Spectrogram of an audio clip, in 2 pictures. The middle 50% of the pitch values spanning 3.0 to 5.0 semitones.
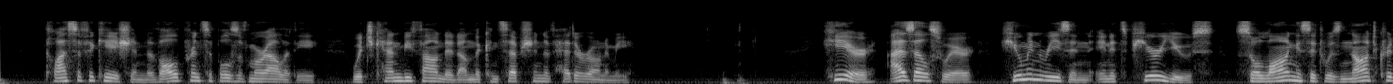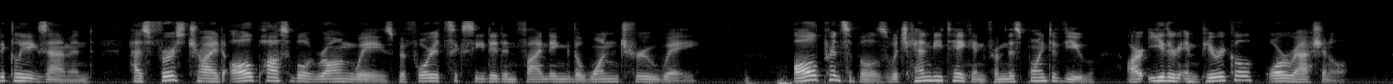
No: wide, 5.6 semitones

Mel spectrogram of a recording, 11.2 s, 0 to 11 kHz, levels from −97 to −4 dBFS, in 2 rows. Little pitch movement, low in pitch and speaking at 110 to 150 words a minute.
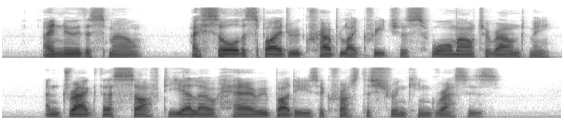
Yes: narrow, 1.8 semitones; low, 110 Hz; average, 140 wpm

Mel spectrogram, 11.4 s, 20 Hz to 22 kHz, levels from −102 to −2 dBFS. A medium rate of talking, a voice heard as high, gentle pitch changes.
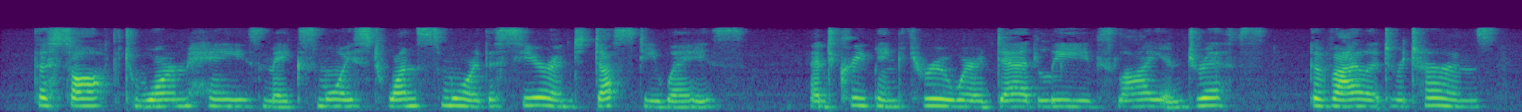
No: slow, 130 wpm; high, 235 Hz; narrow, 2.1 semitones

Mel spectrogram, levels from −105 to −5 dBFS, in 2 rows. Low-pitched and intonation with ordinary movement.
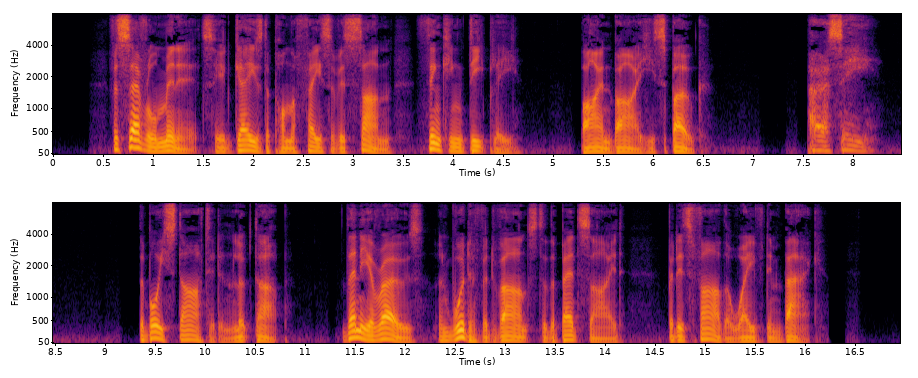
No: very low, 85 Hz; wide, 5.8 semitones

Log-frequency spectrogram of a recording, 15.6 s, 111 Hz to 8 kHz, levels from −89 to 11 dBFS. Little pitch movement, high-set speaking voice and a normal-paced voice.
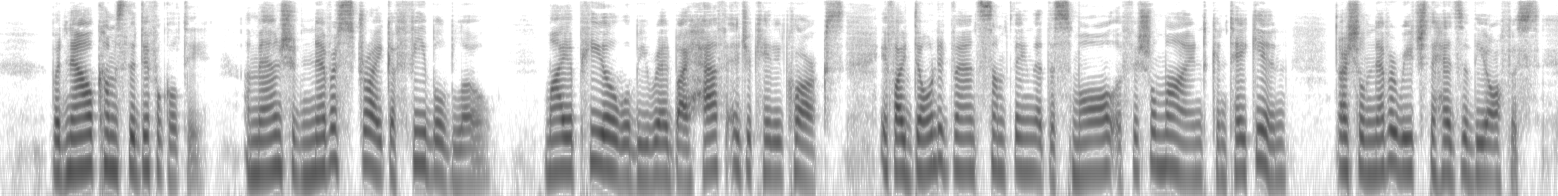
Yes: narrow, 2.3 semitones; high, 195 Hz; average, 170 wpm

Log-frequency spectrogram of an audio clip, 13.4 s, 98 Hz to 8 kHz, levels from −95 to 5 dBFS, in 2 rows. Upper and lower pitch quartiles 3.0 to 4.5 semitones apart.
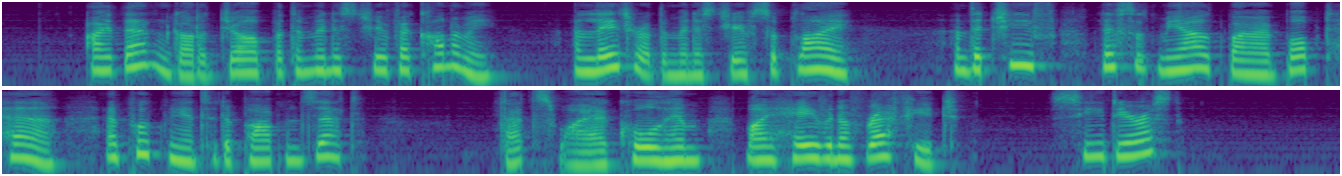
Yes: average, 3.8 semitones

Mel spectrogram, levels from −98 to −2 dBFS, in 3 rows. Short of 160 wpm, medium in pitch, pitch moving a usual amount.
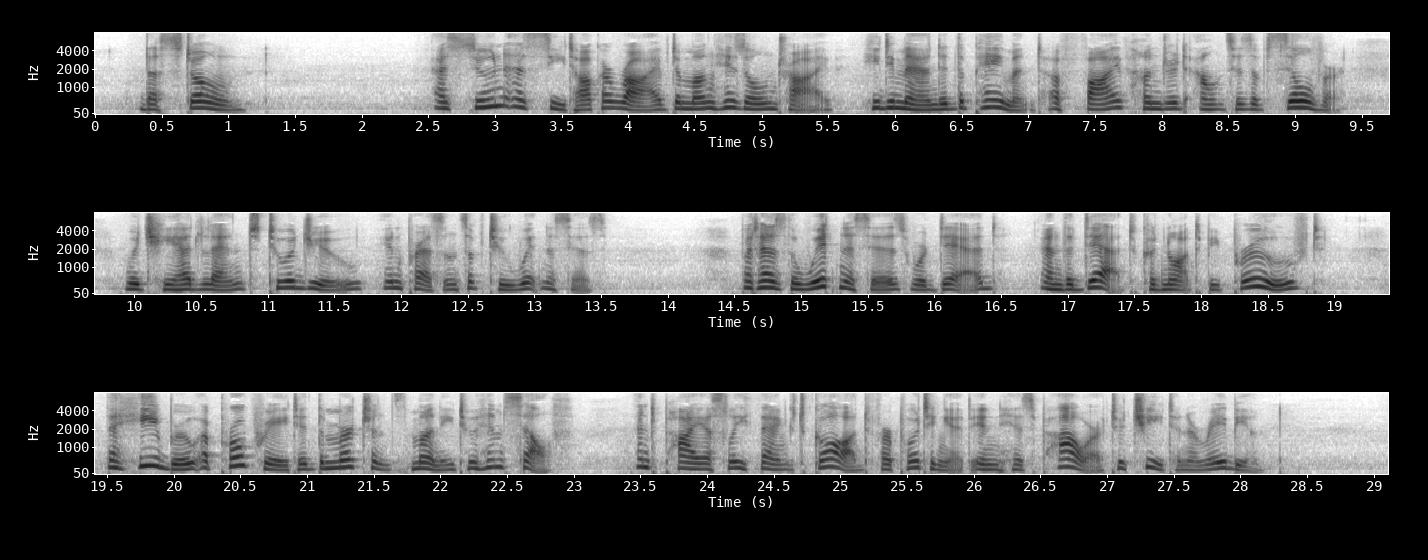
No: average, 140 wpm; high, 205 Hz; average, 4.6 semitones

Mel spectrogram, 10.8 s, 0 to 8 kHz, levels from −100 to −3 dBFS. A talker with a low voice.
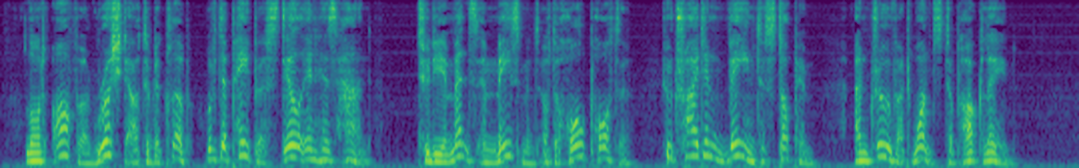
No: medium, 145 Hz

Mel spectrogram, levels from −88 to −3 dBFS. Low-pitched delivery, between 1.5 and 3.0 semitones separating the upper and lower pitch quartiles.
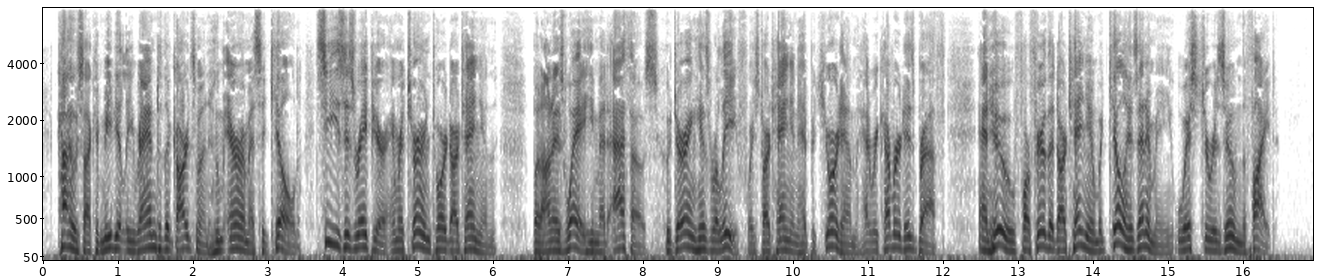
No: low, 125 Hz; average, 4.8 semitones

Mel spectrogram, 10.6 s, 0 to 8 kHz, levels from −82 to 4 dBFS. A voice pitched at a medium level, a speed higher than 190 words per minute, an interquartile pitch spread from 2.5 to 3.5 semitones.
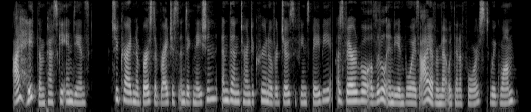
Yes: medium, 180 Hz; fast, 205 wpm; average, 3.0 semitones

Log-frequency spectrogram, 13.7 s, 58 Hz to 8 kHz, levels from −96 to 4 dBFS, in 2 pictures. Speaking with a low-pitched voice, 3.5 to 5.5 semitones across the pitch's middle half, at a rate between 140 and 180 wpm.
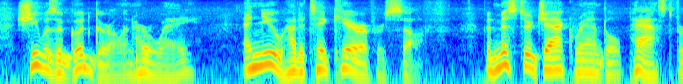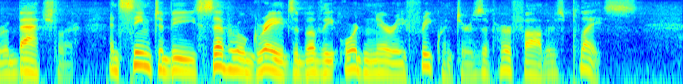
Yes: low, 120 Hz; average, 4.6 semitones; average, 165 wpm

